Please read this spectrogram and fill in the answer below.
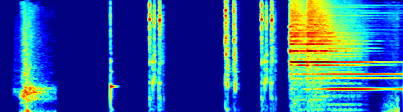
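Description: Sound effects of an animated subscribe outro: a short whoosh, a run of sharp clicks and pops, then a loud ringing chime with several held tones from about three seconds in.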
